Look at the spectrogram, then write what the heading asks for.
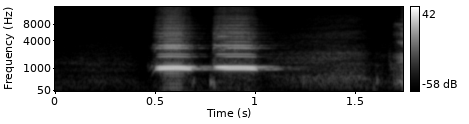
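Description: Two loud, short coughs from someone with a head cold, each a voiced, slightly tonal burst in quick succession, followed by a faint breathy trail before silence.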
